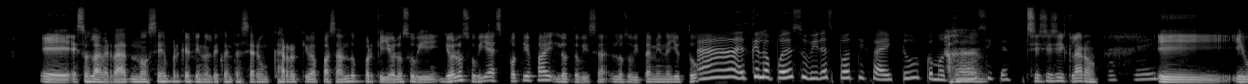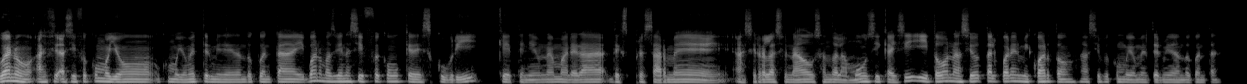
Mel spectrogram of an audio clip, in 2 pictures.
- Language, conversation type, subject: Spanish, podcast, ¿Cómo descubriste tu forma de expresarte creativamente?
- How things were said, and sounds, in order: none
